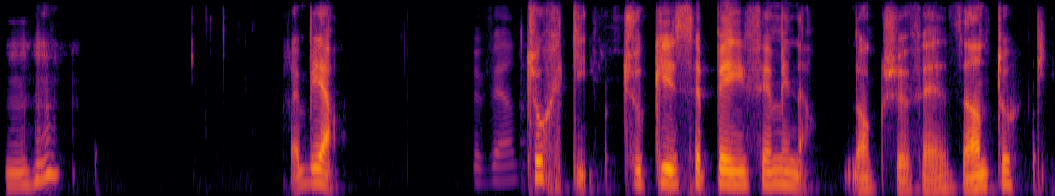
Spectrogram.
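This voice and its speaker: Slow, lively-voiced Brazilian man teaching French. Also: fairly high pitch, dry recording, highs cut off. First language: Portuguese. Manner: patient, corrective, repeats answers. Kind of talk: language class drilling questions.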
